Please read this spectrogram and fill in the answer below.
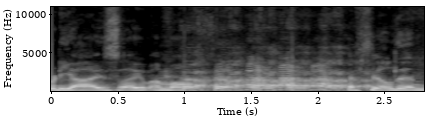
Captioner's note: laughs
